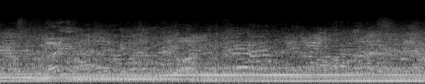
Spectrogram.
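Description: Live band music: a loud, steady held chord droning underneath, with wavering higher notes moving over it.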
